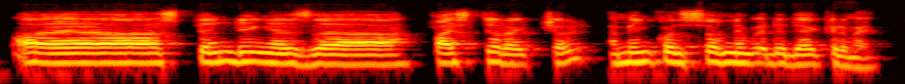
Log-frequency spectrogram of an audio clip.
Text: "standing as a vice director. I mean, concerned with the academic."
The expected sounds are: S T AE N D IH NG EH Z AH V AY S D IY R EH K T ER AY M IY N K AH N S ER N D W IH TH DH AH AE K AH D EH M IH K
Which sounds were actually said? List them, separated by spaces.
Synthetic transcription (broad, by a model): S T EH N D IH NG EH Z AH F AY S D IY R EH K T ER AY M IY N K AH N S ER N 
